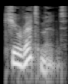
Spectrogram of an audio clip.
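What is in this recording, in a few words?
"curettement", British English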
